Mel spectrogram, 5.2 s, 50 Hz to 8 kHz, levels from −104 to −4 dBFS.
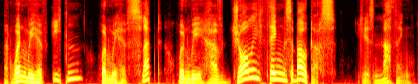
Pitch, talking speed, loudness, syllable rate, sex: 150 Hz, 205 wpm, -19 LUFS, 5.2 syllables/s, male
